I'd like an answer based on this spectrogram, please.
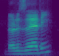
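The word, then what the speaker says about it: drudgery: जो हमारा next word है वह है ड्रूजेरी। ड्रूजेरी, ड्रूजेरी पार्ट ऑफ स्पीकिंग नाउन है दोस्तों। दोस्तों यहाँ पर डी है, जो सेकंड वाला जो डी है ये साइलेंट रहता है यहाँ पर, ठीक है।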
